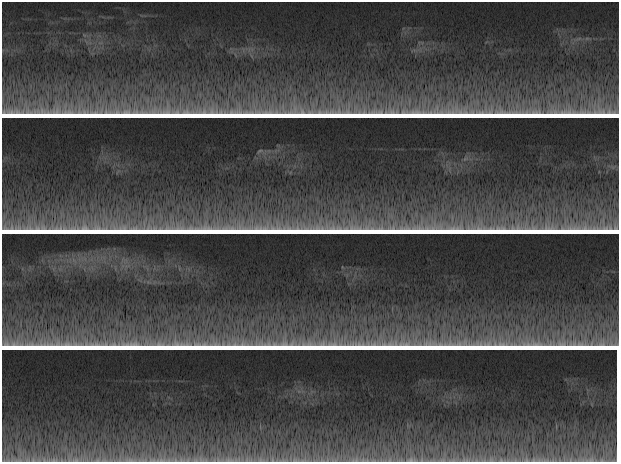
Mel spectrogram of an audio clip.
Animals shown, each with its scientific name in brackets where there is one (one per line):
Red-eyed Vireo (Vireo olivaceus)
Black-and-white Warbler (Mniotilta varia)
Black-throated Green Warbler (Setophaga virens)
Ovenbird (Seiurus aurocapilla)
Northern Parula (Setophaga americana)
unknown mammal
